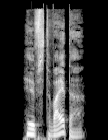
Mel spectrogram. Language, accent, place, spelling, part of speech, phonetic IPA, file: German, Germany, Berlin, hilfst weiter, verb, [ˌhɪlfst ˈvaɪ̯tɐ], De-hilfst weiter.ogg
- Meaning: second-person singular present of weiterhelfen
